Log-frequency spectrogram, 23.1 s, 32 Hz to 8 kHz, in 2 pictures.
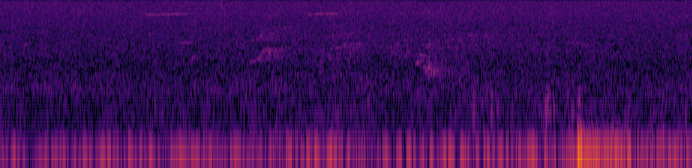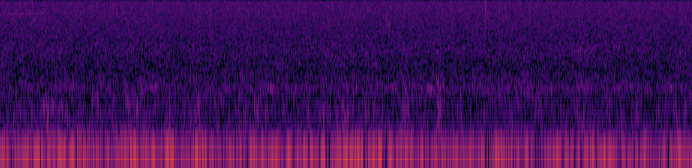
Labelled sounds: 2.4	3.1	killer whale, 4.8 to 5.2 kHz
5.1	5.7	killer whale, 4.4 to 5.1 kHz

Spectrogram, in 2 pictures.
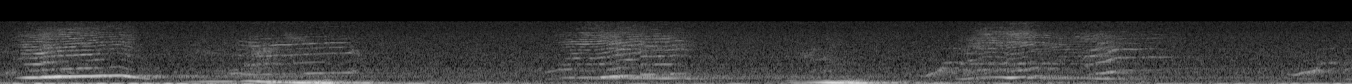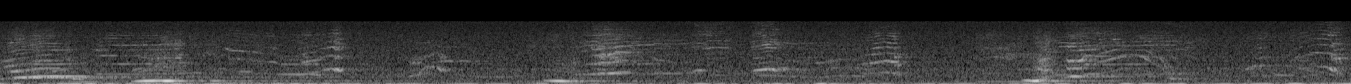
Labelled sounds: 0.2	1.3	humpback whale, 0.90 to 5.8 kHz
2.4	3.6	humpback whale, 0.96 to 3.8 kHz
5.5	6.9	humpback whale, 1.2 to 4.7 kHz
9.4	11.7	humpback whale, 0.90 to 7.1 kHz
13.5	15.4	humpback whale, 0.80 to 3.9 kHz
15.8	16.2	humpback whale, 1.6 to 2.1 kHz
16.4	17.0	humpback whale, 0.90 to 4.1 kHz
19.4	22.6	humpback whale, 0.86 to 5.3 kHz
23.4	25.3	humpback whale, 0.90 to 3.9 kHz
26.0	27.0	humpback whale, 0.80 to 1.8 kHz

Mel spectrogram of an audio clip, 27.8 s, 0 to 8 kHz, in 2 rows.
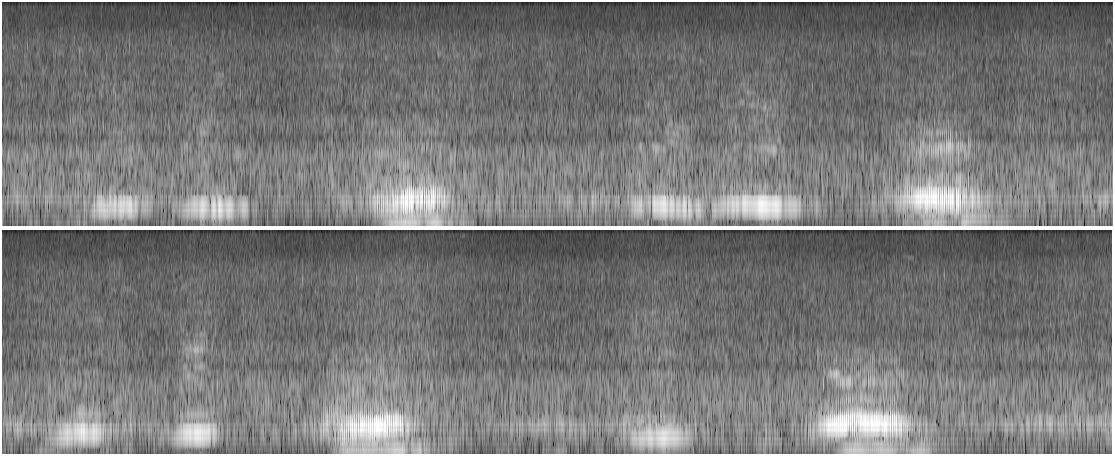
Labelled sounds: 1.2	1.6	humpback whale, 1.0 to 1.2 kHz
8.3	8.6	humpback whale, 1.3 to 1.5 kHz
9.2	9.7	humpback whale, 0.91 to 2.5 kHz
11.5	11.9	humpback whale, 0.91 to 1.1 kHz
14.9	15.2	humpback whale, 2.4 to 2.6 kHz
16.1	16.4	humpback whale, 1.1 to 1.6 kHz
24.2	24.5	humpback whale, 0.81 to 1.2 kHz

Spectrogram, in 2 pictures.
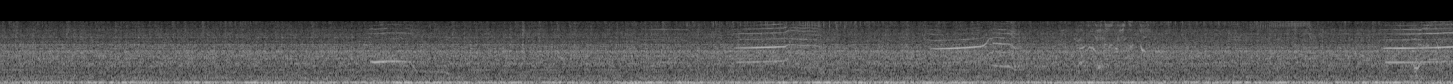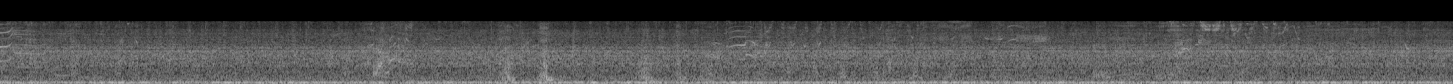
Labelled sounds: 3.6	4.1	killer whale, southern resident, 1.0 to 5.5 kHz
6.5	6.9	killer whale, southern resident, 5.1 to 5.2 kHz
7.3	7.9	killer whale, southern resident, 1.0 to 8.0 kHz
9.2	9.8	killer whale, southern resident, 3.0 to 3.4 kHz
13.8	14.6	killer whale, southern resident, 2.0 to 7.9 kHz

